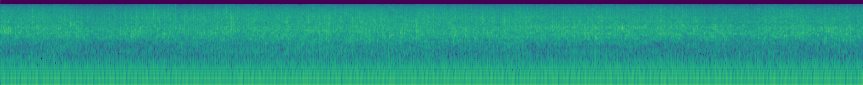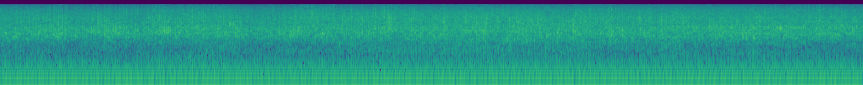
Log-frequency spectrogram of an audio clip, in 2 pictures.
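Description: A propeller plane's engine drones steadily at a low pitch.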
